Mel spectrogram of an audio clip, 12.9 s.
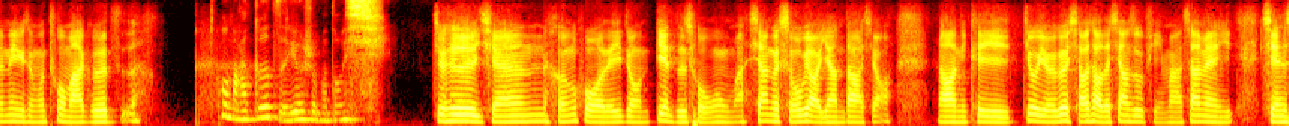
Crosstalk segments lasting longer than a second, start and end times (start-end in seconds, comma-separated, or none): none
